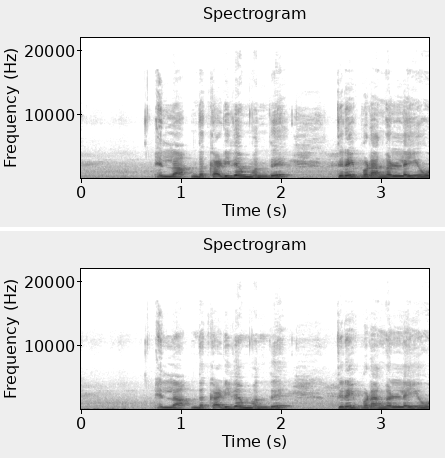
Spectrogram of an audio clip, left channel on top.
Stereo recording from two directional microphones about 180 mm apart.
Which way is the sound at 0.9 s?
15° left (ahead or behind).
